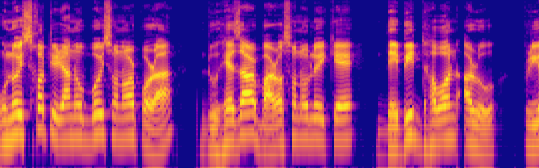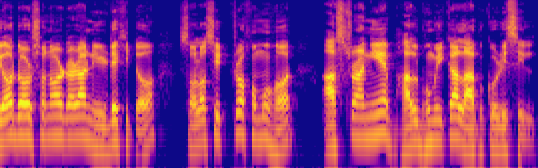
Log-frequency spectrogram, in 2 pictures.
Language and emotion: Assamese, neutral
